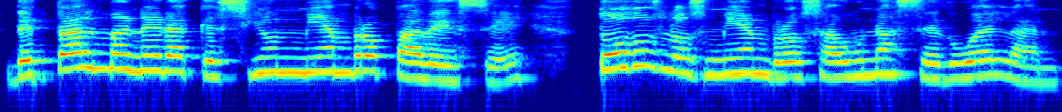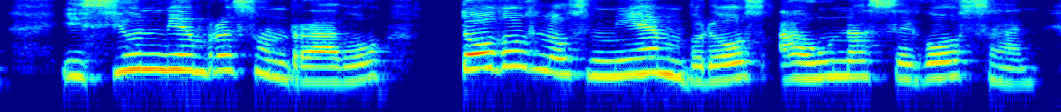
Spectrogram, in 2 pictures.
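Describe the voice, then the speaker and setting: A woman's voice: high voice, animated, measured pace, warm tone. A woman leading a Bible study, reading scripture aloud and explaining it with everyday examples. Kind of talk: Bible teaching.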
